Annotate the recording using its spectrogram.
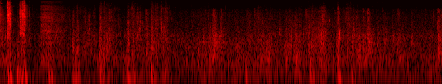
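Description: Footsteps tread steadily on grass and dirt.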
